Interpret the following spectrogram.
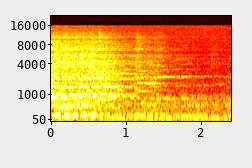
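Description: Music playing from a retro-style aftermarket car radio through the car's speakers, fading down in the second half as the volume knob is turned down.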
